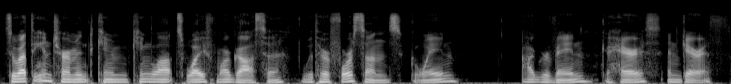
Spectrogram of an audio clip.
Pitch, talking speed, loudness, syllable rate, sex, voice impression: 110 Hz, 150 wpm, -20 LUFS, 4.7 syllables/s, male, very masculine, adult-like, slightly thick, cool, sincere, slightly calm, slightly sweet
